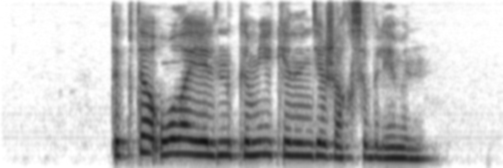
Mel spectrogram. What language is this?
Kazakh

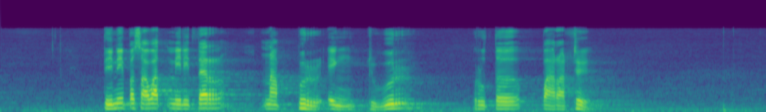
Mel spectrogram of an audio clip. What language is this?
Javanese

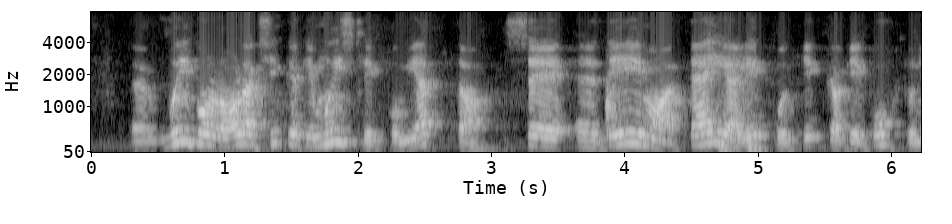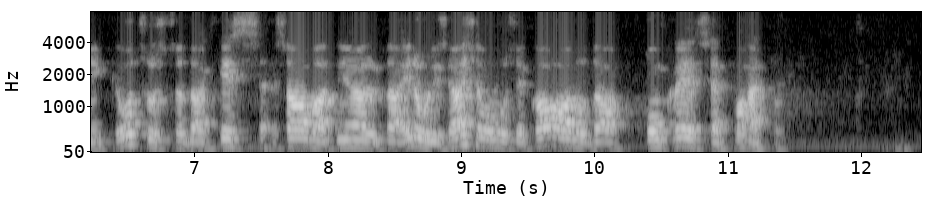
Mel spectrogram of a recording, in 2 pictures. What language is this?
Estonian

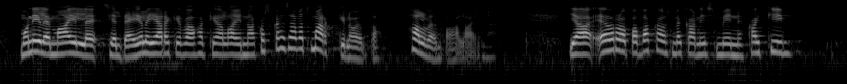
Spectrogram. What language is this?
Finnish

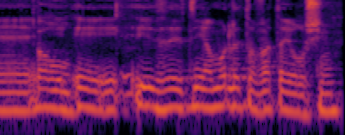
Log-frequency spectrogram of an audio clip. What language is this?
Hebrew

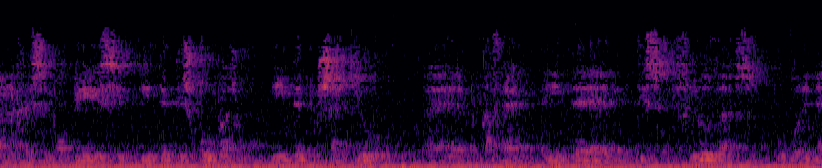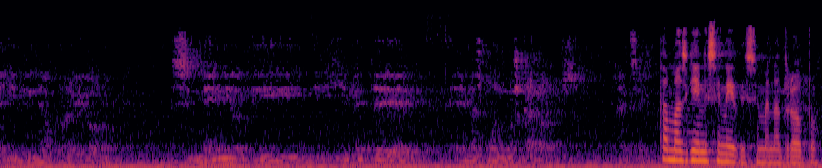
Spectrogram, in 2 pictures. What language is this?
Greek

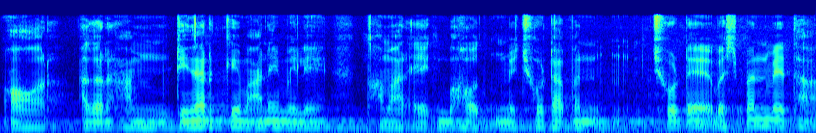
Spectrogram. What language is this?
Urdu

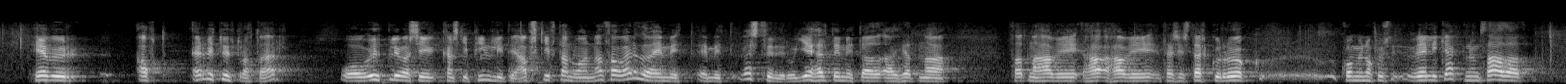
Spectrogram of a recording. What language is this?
Icelandic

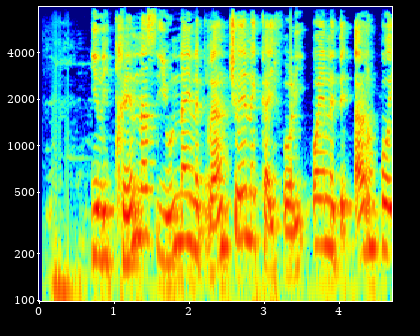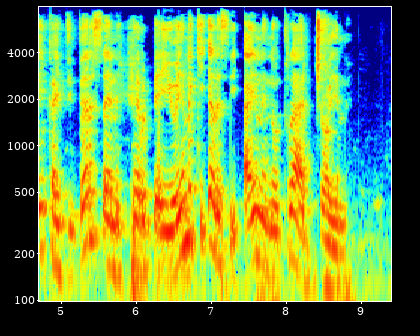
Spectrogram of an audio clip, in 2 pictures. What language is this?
Esperanto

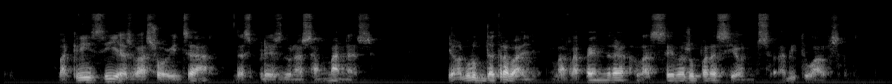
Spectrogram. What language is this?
Catalan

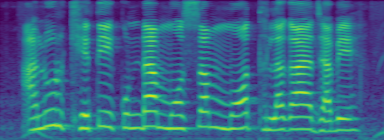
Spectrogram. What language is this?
Magahi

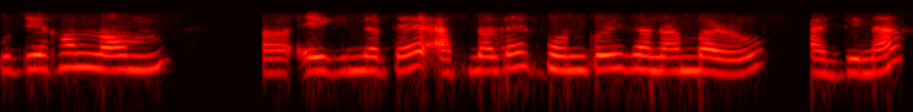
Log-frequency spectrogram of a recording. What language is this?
Assamese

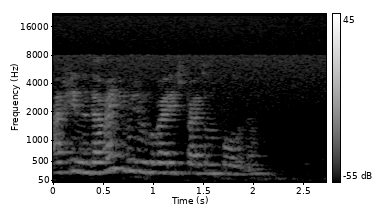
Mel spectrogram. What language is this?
Russian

